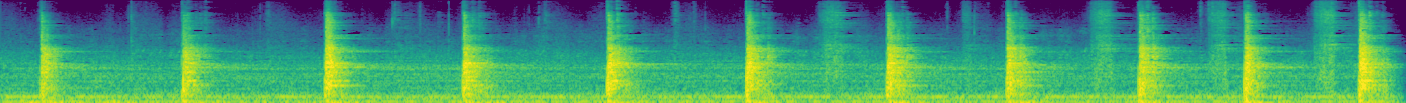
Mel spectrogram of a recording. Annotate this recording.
Foot steps on metal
